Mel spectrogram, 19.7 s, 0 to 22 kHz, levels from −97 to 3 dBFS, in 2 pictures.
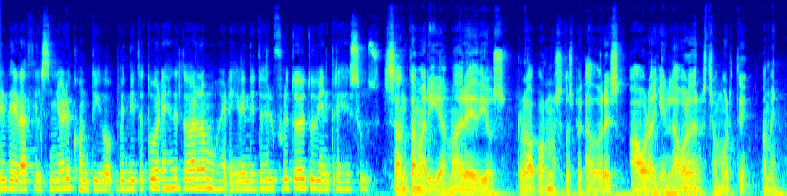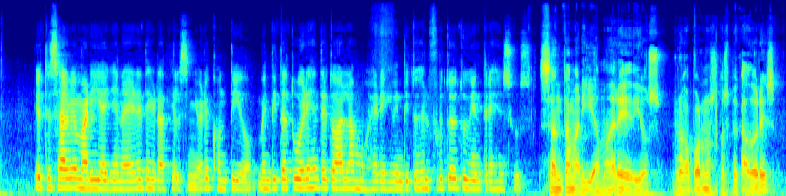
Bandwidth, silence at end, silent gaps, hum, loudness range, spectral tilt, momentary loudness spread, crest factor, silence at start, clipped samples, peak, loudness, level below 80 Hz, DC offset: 16 kHz; 0.05 s; none; none; 3 LU; -5 dB/octave; 8 LU; 20 dB; 0 s; under 0.1%; -8 dBFS; -29 LUFS; -44 dBFS; under 0.1%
